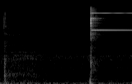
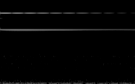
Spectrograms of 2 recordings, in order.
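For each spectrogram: First: 40% silver half dollar, higher-pitched ring. Second: silver half dollar, genuine silver ring.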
